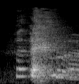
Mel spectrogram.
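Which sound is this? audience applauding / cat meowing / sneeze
sneeze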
